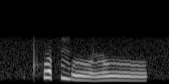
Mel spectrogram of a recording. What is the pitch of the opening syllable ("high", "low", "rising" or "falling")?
high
